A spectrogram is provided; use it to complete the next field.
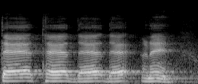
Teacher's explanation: जो जीभ है हमारी वो दांतों से स्पर्श करेगी।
